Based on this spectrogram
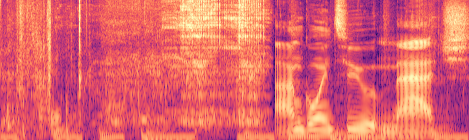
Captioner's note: money guns whirring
